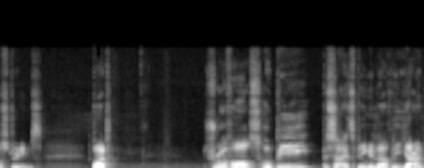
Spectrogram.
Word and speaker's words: Hobbii: a while ago, and a lot of Danes, they will just say hobby because, and not say it like Hobbii because there's two e's, right? So you need to like drag it out like that, Hobbii.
